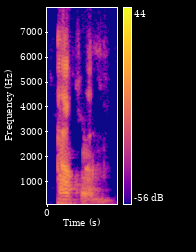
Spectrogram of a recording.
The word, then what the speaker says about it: Halcomb: Is that pronounced correct? Halcomb.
